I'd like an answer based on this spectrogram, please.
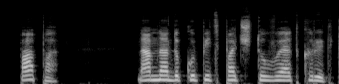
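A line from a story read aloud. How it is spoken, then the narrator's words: Plain. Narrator (Russian): сказала она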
